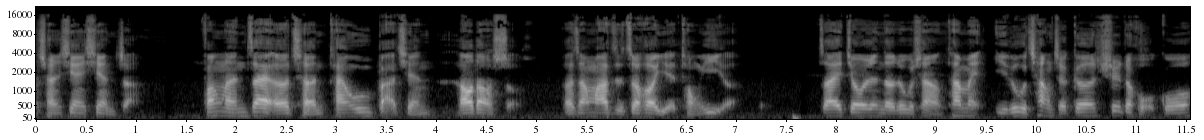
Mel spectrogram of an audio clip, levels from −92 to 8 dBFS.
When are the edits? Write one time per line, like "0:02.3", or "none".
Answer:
0:09.5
